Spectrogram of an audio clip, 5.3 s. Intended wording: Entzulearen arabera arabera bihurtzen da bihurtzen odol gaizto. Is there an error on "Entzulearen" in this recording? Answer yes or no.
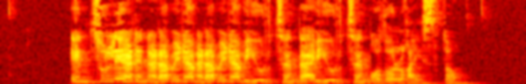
no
